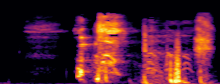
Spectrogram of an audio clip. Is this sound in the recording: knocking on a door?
no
